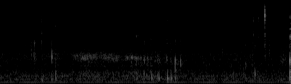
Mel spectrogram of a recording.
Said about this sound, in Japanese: はいコーヒーを飲みますね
